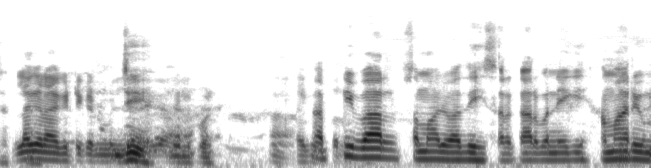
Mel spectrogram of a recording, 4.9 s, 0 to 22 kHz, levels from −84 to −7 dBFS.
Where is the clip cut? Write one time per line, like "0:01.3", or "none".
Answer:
0:02.3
